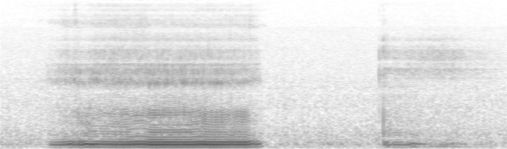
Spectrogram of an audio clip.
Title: Bentley snoring!!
